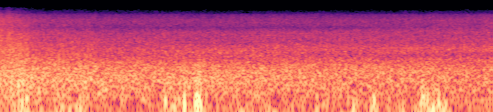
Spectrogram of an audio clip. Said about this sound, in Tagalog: Masyadong malaki dito ang alon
